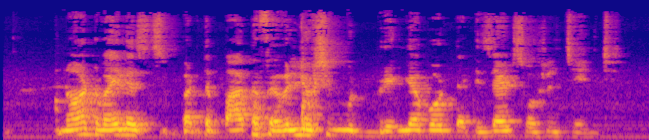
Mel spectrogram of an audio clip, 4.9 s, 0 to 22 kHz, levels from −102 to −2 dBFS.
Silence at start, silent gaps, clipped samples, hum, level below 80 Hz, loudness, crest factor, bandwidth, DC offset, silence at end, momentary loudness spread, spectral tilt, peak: 0.4 s; none; under 0.1%; none; -58 dBFS; -16 LUFS; 16 dB; 16 kHz; under 0.1%; 0.3 s; 14 LU; -5.5 dB/octave; -2 dBFS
